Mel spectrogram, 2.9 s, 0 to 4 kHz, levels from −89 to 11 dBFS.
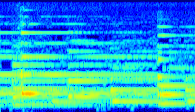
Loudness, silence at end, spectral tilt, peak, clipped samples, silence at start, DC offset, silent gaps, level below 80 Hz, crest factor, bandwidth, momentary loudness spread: -28 LUFS; 0 s; -10.5 dB/octave; -10 dBFS; under 0.1%; 0 s; under 0.1%; none; -70 dBFS; 16 dB; 4 kHz; 8 LU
